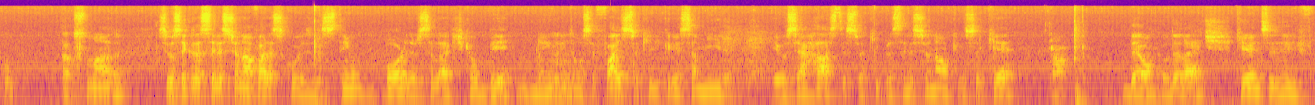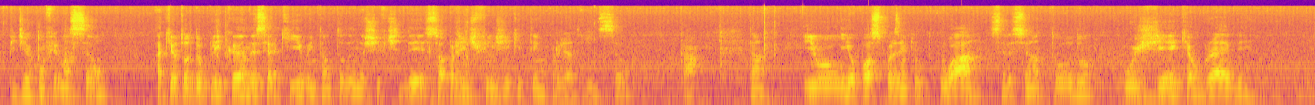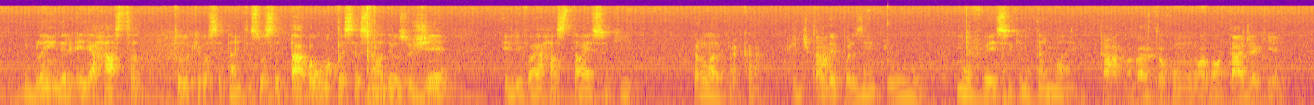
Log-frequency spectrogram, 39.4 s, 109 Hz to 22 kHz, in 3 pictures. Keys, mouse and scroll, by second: 3.1 b, 11.9 Delete, 15.1 shift+d, 16.8 shift+d, 19.1 shift+d, 22.1 a, 31.7 g.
